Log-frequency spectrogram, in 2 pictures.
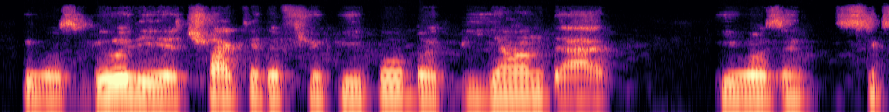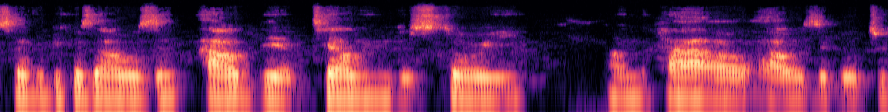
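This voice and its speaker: In a Haitian accent, a man speaks at a moderate pace in a flat monotone, his fairly high voice somewhat breathy with a dark, mellow tone and a dry, close sound free of echo. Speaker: nonprofit founder. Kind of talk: workshop discussion.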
